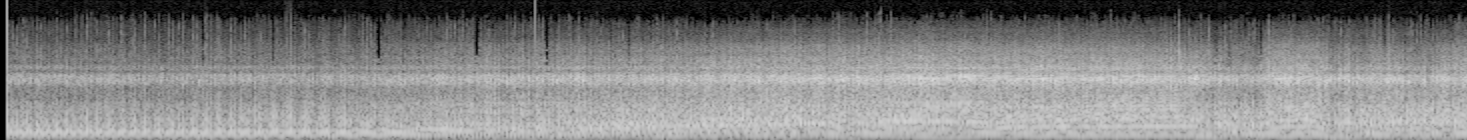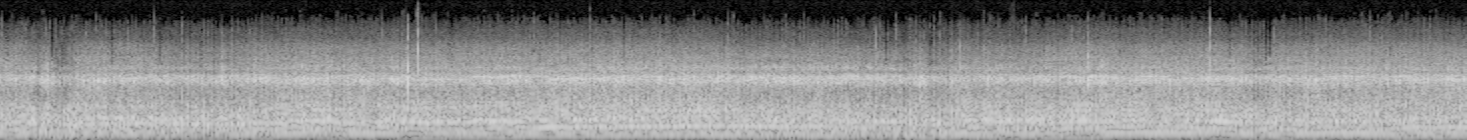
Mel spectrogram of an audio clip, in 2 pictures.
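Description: Stock car's engine heard from inside the cockpit under racing load. Its pitch climbs as the throttle opens on the straights and drops away when the driver lifts for the turns, lap after lap.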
